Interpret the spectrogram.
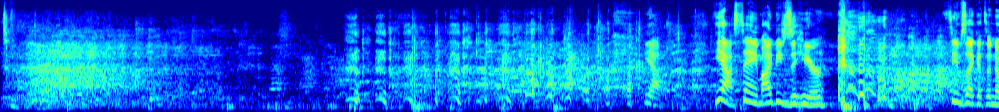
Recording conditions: busy venue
